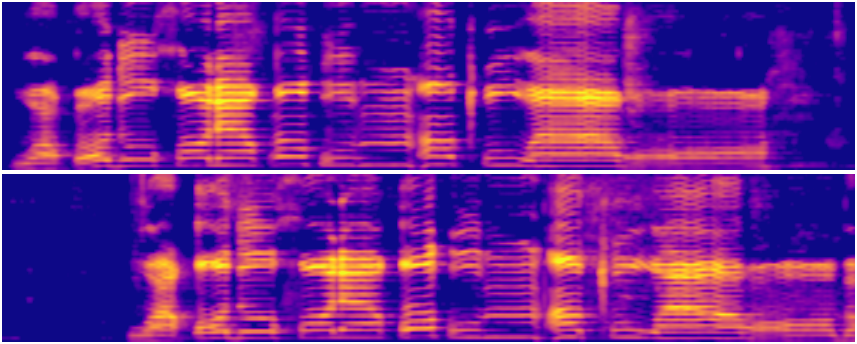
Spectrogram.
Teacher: وَقَدْ قاف پر پڑھا جائے گا، اور دال ساکن ہے، تھوڑا سا ہلا کر پڑھیں گے۔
